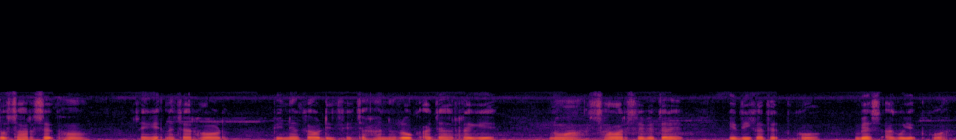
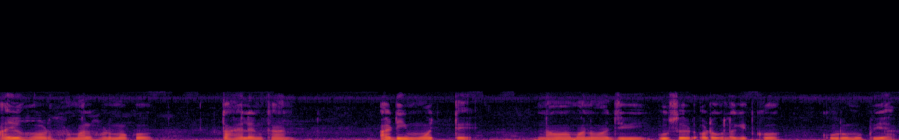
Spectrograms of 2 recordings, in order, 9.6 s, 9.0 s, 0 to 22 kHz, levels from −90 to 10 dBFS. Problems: background sounds at intervals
